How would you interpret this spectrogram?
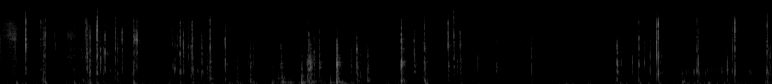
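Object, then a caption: Glossy paper magazine pages. An open, water-damaged glossy paper fashion magazine has its pages turned and rubbed with the fingers. Dense, bright crinkling and tearing-like rustles come in quick clustered bursts. Short quiet gaps fall between them, and one is fully silent near the middle.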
